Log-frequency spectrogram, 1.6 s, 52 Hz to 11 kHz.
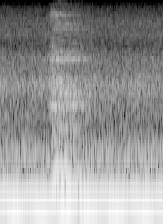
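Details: Duramax diesel after new fuel lines and PPE race fuel valve installed to fix fuel rail pressure issue, cold engine, rail pressure holding near 5700 desired: short steady, even idle with deep smooth drone, no hunting or stumbling; normal idle.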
